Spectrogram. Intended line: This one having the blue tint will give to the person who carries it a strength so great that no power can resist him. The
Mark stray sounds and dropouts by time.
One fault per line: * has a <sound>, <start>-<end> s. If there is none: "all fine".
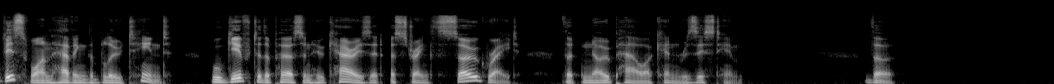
all fine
